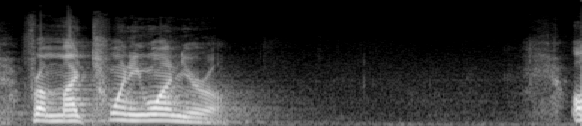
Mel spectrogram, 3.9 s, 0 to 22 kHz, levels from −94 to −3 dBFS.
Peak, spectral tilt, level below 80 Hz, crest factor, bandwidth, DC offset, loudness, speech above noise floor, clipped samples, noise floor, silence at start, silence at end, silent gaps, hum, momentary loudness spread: 0 dBFS; -7.5 dB/octave; -56 dBFS; 18 dB; 9.2 kHz; under 0.1%; -15 LUFS; 44 dB; under 0.1%; -58 dBFS; 0 s; 0 s; none; none; 9 LU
